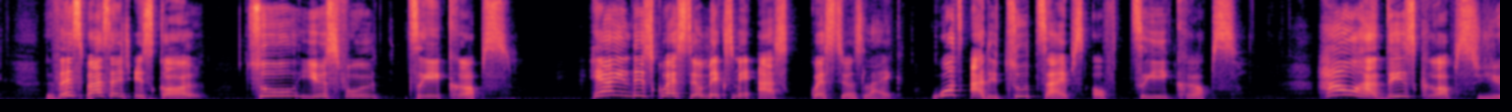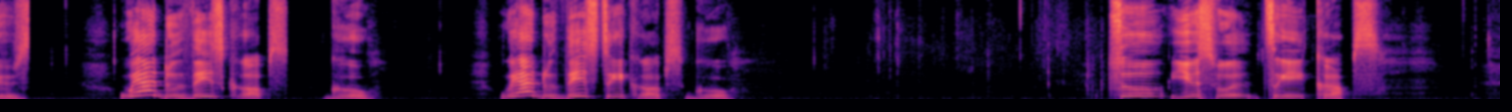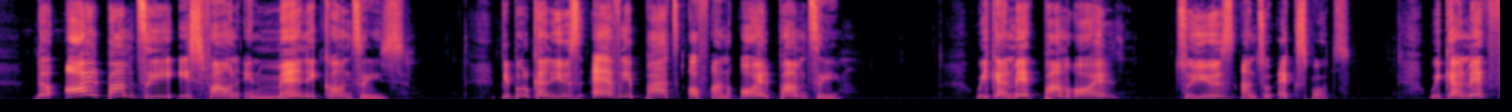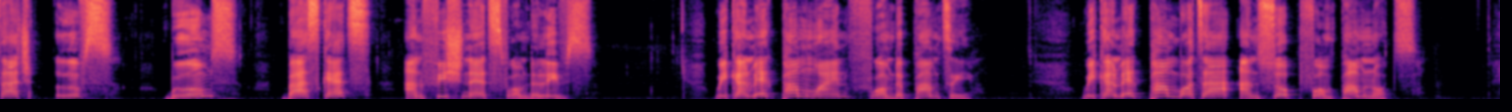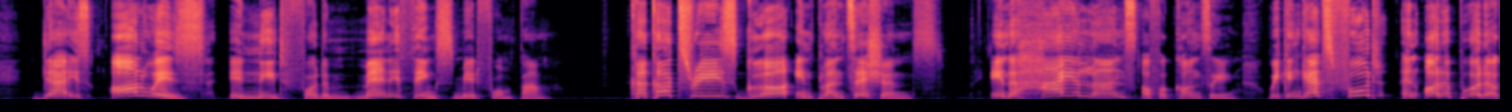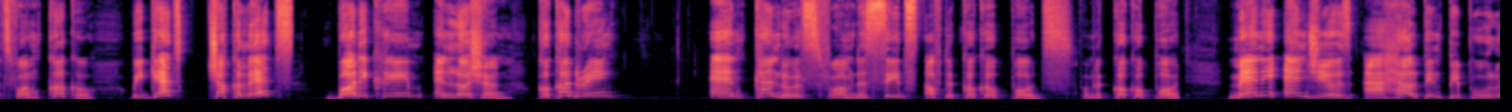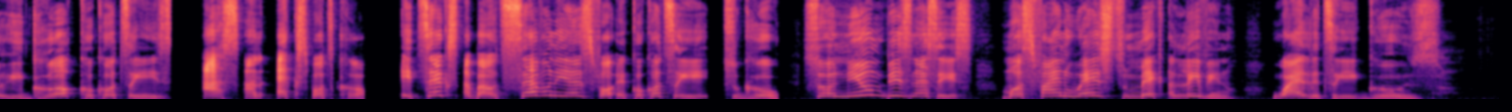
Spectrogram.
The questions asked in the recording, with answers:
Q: How are these crops used?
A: We can make palm oil to use and to export.

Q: Where do these tree crops grow?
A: The oil palm tree is found in many countries, and cocoa trees grow in plantation in the higher land of a country.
